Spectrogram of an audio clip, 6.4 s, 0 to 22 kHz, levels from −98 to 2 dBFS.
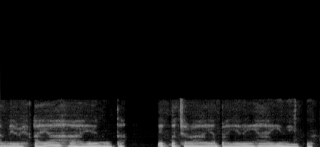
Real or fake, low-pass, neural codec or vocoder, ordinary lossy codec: fake; 7.2 kHz; codec, 16 kHz, 16 kbps, FreqCodec, smaller model; MP3, 64 kbps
